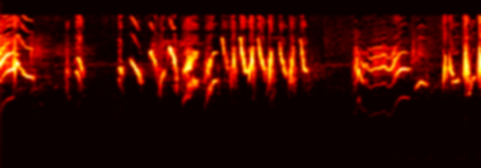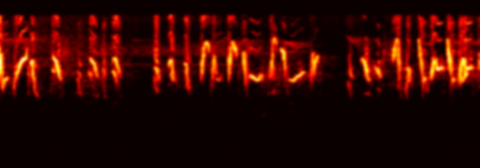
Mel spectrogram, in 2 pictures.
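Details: Lesser goldfinch singing a long run of high, twittering phrases of quick rising and falling whistles and sharp chips, broken by brief pauses, with a soft low background hum.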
